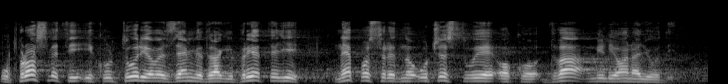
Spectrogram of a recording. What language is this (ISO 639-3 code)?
srp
